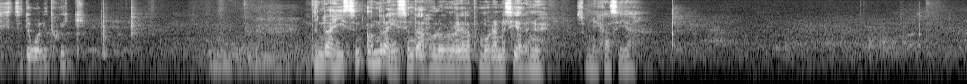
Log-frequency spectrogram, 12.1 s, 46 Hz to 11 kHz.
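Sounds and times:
subway station hum: 0:00.0 - 0:12.0.

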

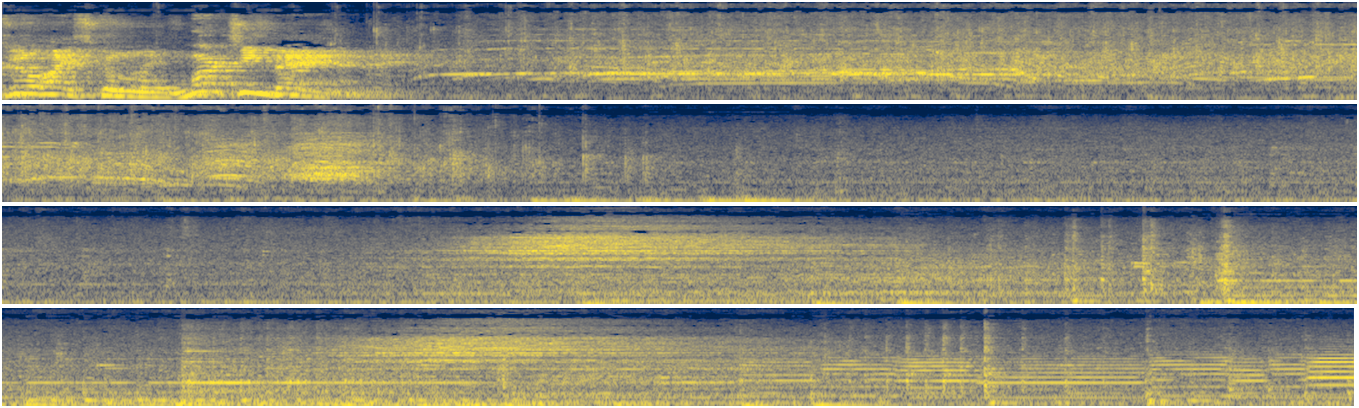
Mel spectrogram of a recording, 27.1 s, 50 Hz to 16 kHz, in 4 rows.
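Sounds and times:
marching band: 0:00.0 - 0:27.0
low percussion rumble: 0:01.8 - 0:27.0
cymbal swell: 0:15.1 - 0:25.0
sharp percussion hits: 0:15.1 - 0:27.0.

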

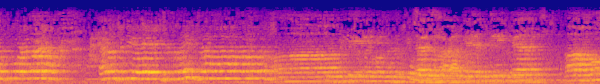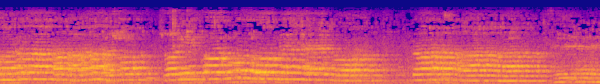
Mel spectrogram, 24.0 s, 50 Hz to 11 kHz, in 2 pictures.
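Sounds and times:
person chanting long notes: 0:00.0 - 0:24.0.

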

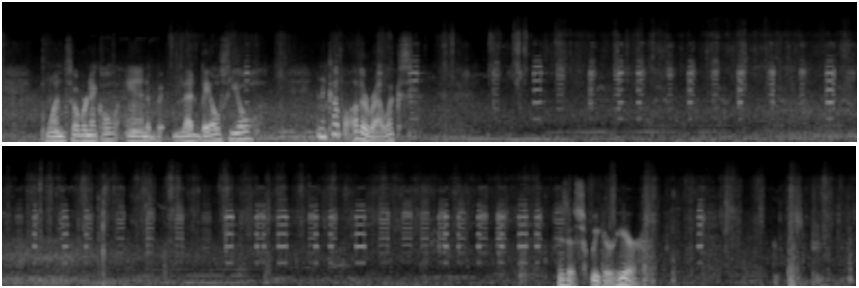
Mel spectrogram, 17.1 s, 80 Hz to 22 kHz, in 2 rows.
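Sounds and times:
metal detector chirping beeps: 0:03.8 - 0:14.8, 0:15.4 - 0:15.6.

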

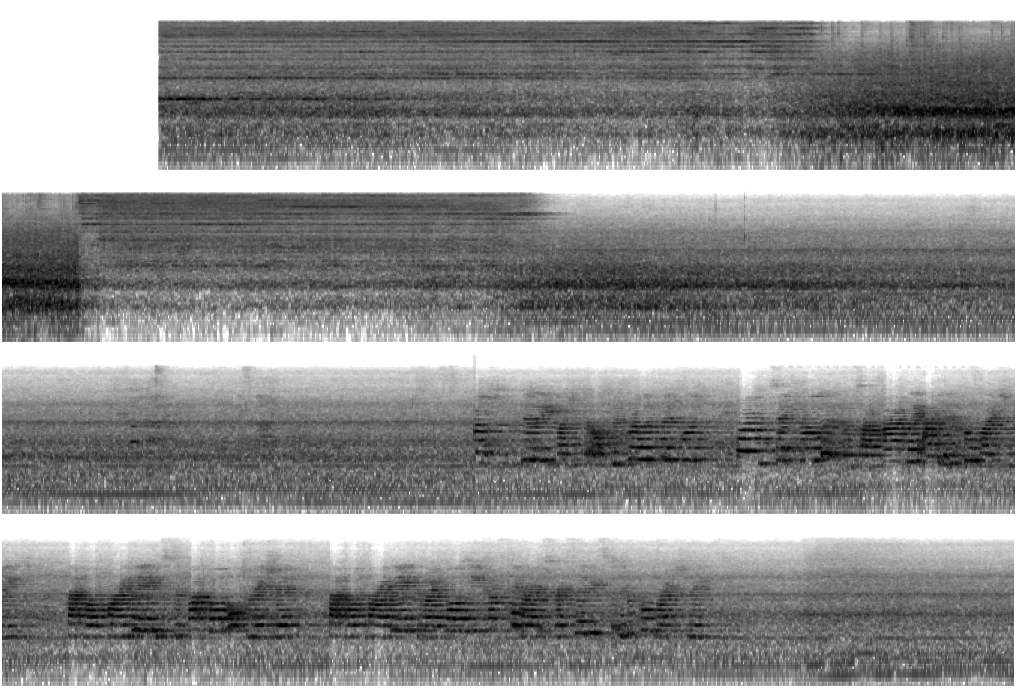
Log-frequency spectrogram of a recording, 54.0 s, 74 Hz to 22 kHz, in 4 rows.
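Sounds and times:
electric train whining: 0:02.1 - 0:28.6
train wheels rumbling: 0:02.1 - 0:33.9.

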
